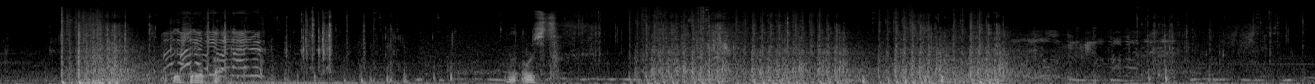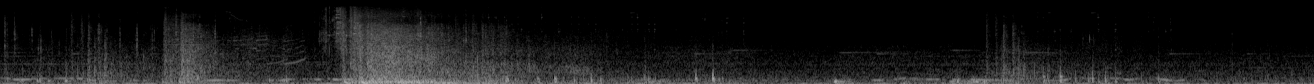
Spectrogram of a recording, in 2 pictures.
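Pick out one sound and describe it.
A rifle fires a quick burst of shots.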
